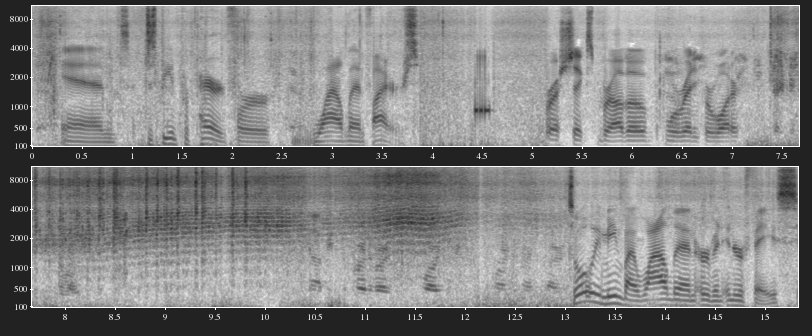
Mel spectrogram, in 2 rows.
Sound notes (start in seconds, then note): 7.4 water spraying; 7.8 radio chatter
